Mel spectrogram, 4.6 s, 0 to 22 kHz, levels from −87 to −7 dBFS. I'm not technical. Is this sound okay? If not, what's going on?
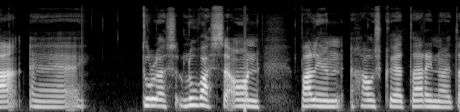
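No. There are two repeated buffers, one at 0.82 s and one from 2.45 to 2.47 s. The playback device ran short of fresh speech, so it replayed the last tiny chunk of about 12 milliseconds. At 0.82 s the chunk plays one extra time, and at 2.45 s it plays twice more. Each repeat is a hard join, heard as a brief click or buzz, and roughly 10 and 20 milliseconds of real audio are lost.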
